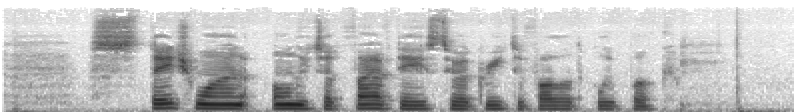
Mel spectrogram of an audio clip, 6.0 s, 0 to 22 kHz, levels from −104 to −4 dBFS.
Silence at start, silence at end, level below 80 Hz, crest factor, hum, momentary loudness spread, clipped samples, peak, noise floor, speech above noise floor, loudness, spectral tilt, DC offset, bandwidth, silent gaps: 0.1 s; 0.35 s; -60 dBFS; 16 dB; none; 12 LU; under 0.1%; -10 dBFS; -56 dBFS; 29 dB; -27 LUFS; -6 dB/octave; under 0.1%; 13 kHz; none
